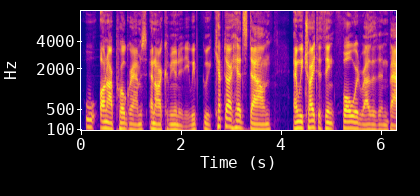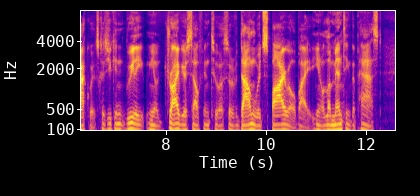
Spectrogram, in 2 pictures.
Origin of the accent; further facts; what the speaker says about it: Hawaii, United States; I grew up on Maui, which was a kind of a small island back then, quiet, very community-oriented, very homey.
